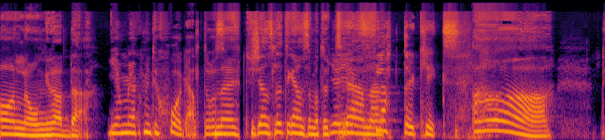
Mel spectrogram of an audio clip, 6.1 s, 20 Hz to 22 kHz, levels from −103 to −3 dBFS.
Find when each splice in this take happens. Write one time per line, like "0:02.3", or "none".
0:02.4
